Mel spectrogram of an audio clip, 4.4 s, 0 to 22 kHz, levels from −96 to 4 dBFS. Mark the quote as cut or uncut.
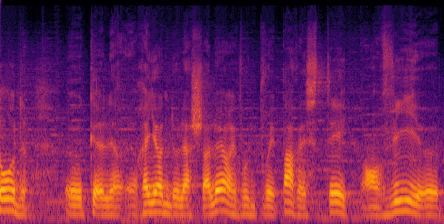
cut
